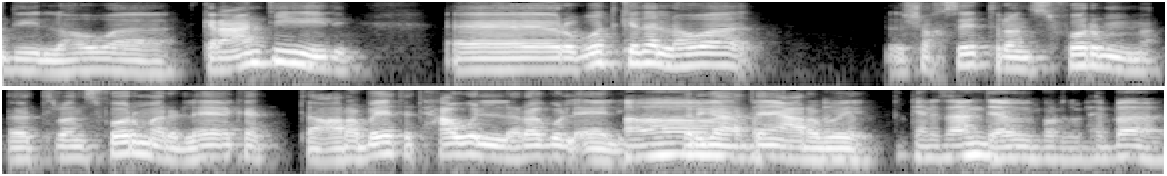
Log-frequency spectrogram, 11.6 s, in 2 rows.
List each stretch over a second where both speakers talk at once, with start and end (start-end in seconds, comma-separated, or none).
8.9-10.2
